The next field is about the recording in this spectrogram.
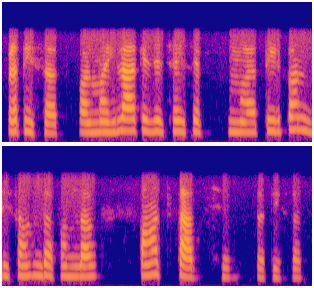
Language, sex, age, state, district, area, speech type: Maithili, female, 45-60, Bihar, Sitamarhi, urban, conversation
